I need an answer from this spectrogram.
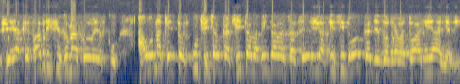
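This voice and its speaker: A man speaks at a very fast pace with an extremely high pitch and very even loudness. Noticeable background noise runs under his voice. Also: ordinary pitch variation. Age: 60s. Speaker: caller. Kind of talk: phone-in. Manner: animated.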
